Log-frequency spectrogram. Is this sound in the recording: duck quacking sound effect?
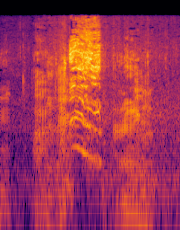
no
